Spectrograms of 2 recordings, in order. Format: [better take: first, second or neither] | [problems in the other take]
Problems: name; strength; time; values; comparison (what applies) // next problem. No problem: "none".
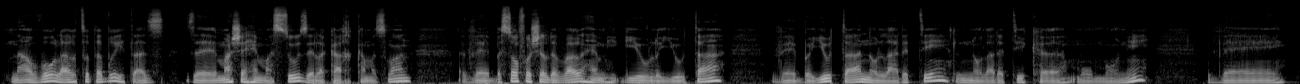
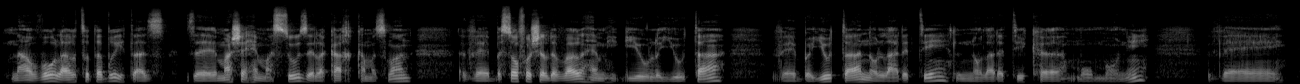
first | thin; very; fading below 400 Hz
